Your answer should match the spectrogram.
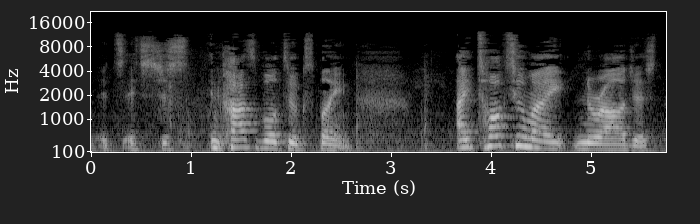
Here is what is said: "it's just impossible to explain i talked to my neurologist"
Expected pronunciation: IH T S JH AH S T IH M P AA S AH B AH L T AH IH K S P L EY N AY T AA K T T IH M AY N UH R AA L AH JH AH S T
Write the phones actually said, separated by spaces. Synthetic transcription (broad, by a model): IH T S JH AH S T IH M P AA S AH B L T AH IH K S P L EY N AY T AA K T T IH M AY N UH R AA L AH JH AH S T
